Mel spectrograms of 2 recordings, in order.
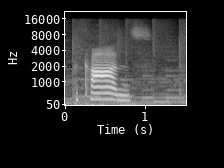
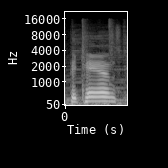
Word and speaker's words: pecan: like you thank you peans pean uh is the correct way to pronounce it oh and these are lovely pecans these are halves oh whoever says peans you could almost bet they live east of the Mississippi oh I like to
